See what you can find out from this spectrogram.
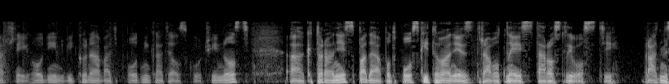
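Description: A speech recording whose level is pulled in two directions by automatic gain falling and automatic gain rising, both acting after the talker shifts position relative to the microphone at around 2 s. From 2.77 s to 6.63 s the gain control, treating the input as too loud, lowers its gain by about 7 dB. The voice and the room noise beneath it sink together, and on a waveform the envelope, including the noise floor between phrases, tapers steadily rather than dropping in one step. Overlapping this, from 3.55 s to 5.53 s, the control raises its gain by about 7 dB, as though the input now seemed too quiet. Speech and background swell together over roughly two seconds, so the waveform widens again, and on a spectrogram the whole band, which ends at 8 kHz from the call's microphone processing, brightens uniformly across all frequencies instead of only where the voice sits.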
